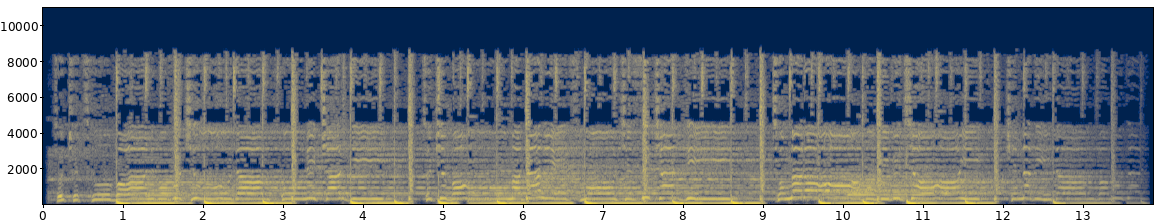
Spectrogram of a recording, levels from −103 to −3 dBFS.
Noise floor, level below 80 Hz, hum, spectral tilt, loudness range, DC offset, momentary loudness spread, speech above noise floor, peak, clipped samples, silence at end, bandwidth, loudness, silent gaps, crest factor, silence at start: -39 dBFS; -20 dBFS; none; -4.5 dB/octave; 1 LU; under 0.1%; 9 LU; 23 dB; -2 dBFS; under 0.1%; 0.3 s; 9 kHz; -18 LUFS; none; 16 dB; 0.1 s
